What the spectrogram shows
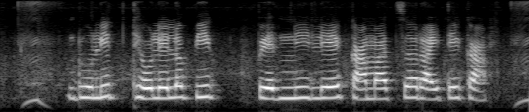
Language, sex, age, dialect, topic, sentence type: Marathi, female, 18-24, Varhadi, agriculture, question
